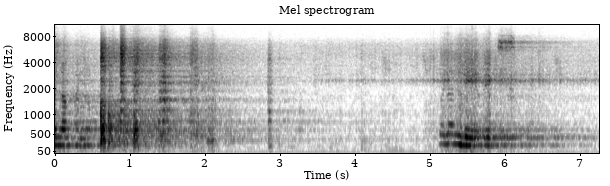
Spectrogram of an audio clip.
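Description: A woman speaks close into a microphone with animation.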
